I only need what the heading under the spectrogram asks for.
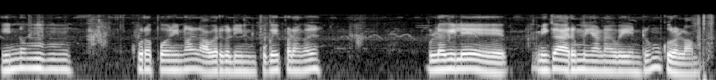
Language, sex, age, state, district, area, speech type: Tamil, male, 30-45, Tamil Nadu, Tiruvarur, rural, spontaneous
